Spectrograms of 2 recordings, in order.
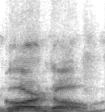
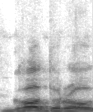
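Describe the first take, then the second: First: The R sound comes before the D. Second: The R sound comes after the D. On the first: This is the standard Spanish form. "Look at gordo" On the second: This is how Ladino speakers say it. "Reverse the D and the R. It's godro the way we pronounce it"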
